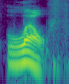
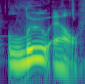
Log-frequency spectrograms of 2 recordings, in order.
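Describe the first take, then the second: First: The name is said as one syllable. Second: The name is said as two separate syllables. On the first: The speaker calls it right. "but it's pronounced Lelf" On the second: The speaker calls it wrong. "it looks like Lou Elf"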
